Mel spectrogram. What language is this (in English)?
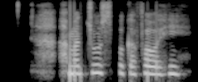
Pashto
